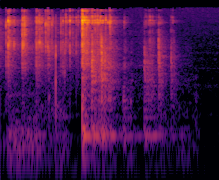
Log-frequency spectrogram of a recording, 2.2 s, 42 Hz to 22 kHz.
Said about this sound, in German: Ich sollte doch den 20er Würfel nehmen.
